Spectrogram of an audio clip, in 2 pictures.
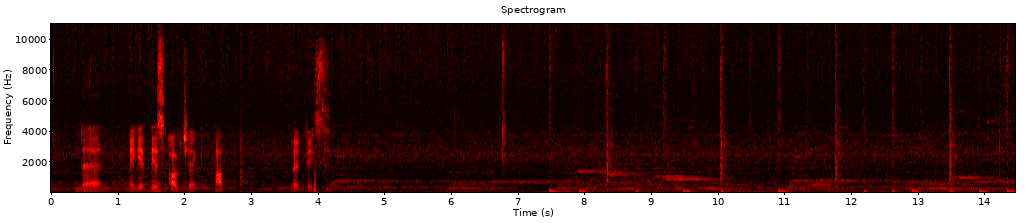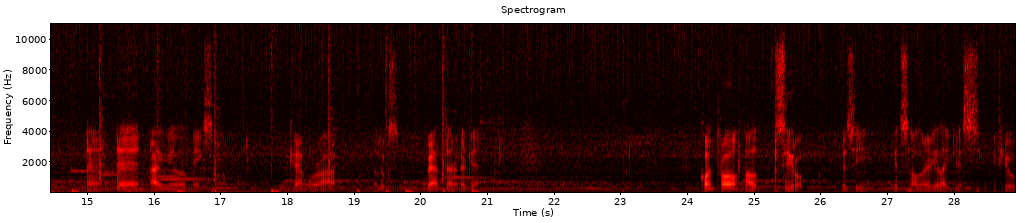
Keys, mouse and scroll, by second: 0.0 click, 1.2-2.4 drag, 4.4 click, 4.6-5.7 middle drag, 5.7 click, 6.3 scroll down 5, 8.2 click, 8.9 click, 9.7 scroll up 2, 11.0 drag, 11.8 drag, 12.4-14.0 middle drag, 14.0 click, 14.2-14.7 middle drag, 14.7 scroll down 3, 14.9-17.0 middle drag, 17.0 click, 18.4 middle click, 19.2 scroll down 2, 19.4-22.5 middle drag, 25.3 KP_0, 26.6 click, 27.4-28.2 scroll up 1, 28.2 click, 28.8 click.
